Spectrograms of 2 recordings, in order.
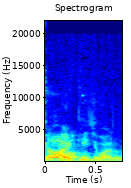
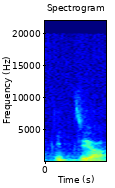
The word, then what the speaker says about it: ITZY: ITGY로 읽었어? 네, ITGY로 읽었어요. 저희는. 아. ITGY구나 했는데 이제 저희를 모아두시고 팀명이 나왔어. 그래서 뭔데요? 이렇게 했는데 있지야. 해서 뭐가 있는데요?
